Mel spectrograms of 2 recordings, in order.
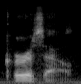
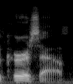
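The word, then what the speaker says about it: Curaçao: Liquor Blue is blue curacao you probably see it as Curacao but it's not how it's pronounced but that is actually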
